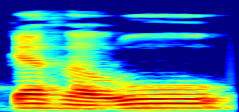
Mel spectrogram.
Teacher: رو واو مدہ ہے، ایک الف کی مقدار کے برابر کھینچ کر پڑھیں گے. اور یہاں پر را کے اوپر پیش بھی ہے، پر پڑھا جائے گا.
